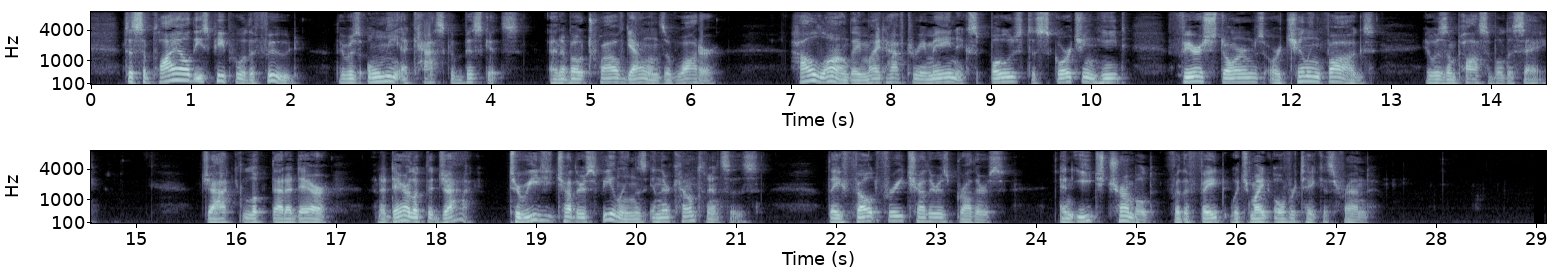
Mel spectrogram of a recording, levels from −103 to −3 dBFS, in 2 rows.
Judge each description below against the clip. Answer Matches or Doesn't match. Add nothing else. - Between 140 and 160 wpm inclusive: Matches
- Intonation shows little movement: Doesn't match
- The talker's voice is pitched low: Matches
